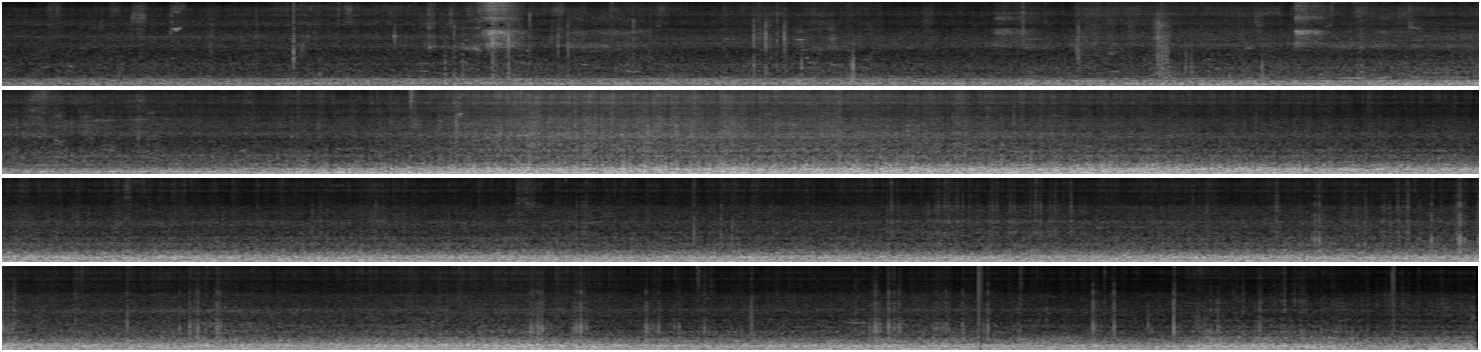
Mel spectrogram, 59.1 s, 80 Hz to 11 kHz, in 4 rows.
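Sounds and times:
jet engines rumbling at takeoff: 0.0 - 59.0.

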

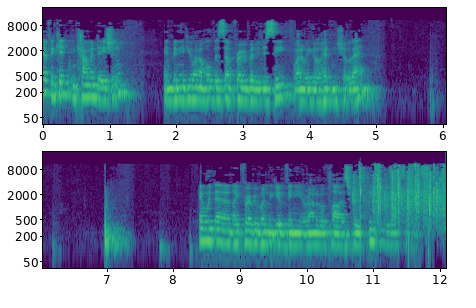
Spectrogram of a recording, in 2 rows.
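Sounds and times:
faint microphone taps: 5.8 - 6.4, 7.0 - 8.4
knock on microphone: 7.0 - 8.4.

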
